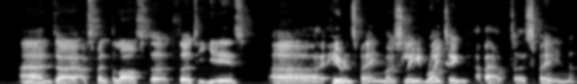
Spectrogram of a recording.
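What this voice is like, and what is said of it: British English accent. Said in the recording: “I'm British born, as I'm sure your readers, your listeners will tell from my accent”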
